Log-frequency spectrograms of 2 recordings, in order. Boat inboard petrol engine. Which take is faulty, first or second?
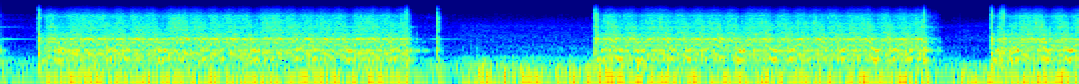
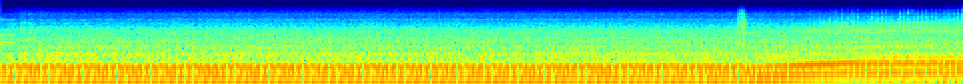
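first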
